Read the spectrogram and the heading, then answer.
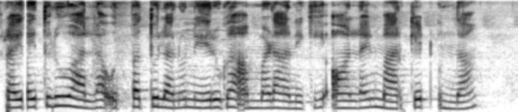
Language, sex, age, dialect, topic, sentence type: Telugu, female, 25-30, Telangana, agriculture, statement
